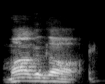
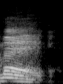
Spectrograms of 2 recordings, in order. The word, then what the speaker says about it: Magadar: It's Magadar, not Mag.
